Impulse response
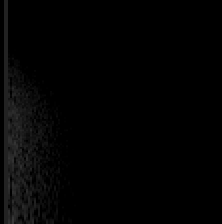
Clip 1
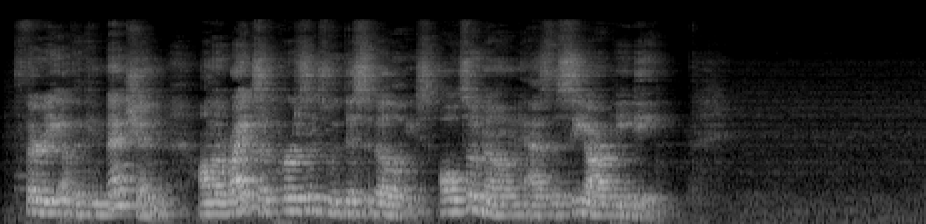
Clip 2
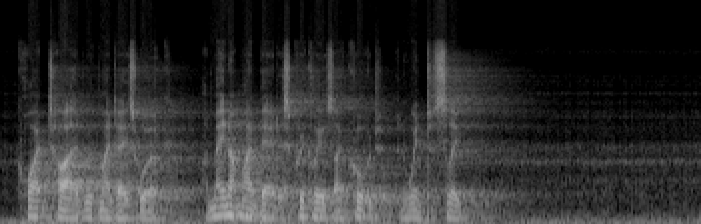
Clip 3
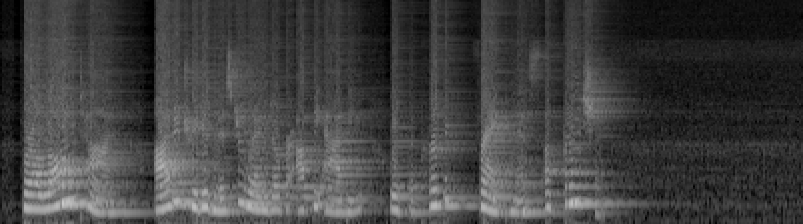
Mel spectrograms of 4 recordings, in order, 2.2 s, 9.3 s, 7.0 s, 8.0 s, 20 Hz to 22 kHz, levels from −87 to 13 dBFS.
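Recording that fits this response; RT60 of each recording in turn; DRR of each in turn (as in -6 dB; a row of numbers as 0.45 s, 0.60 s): 2; 0.65 s, 2.0 s, 1.1 s; -8.0 dB, 6.5 dB, 1.5 dB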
